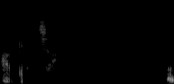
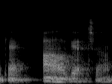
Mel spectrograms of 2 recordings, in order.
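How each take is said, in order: First: A low whispered threat; menacing whisper. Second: Low, quick, quiet promise; quiet inner vow, pitched low; low muttered vow. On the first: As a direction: breathe the threat, barely voiced. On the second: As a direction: mutter it to yourself, lower. Repeated threat, lower voice. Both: Retold or imitated.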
